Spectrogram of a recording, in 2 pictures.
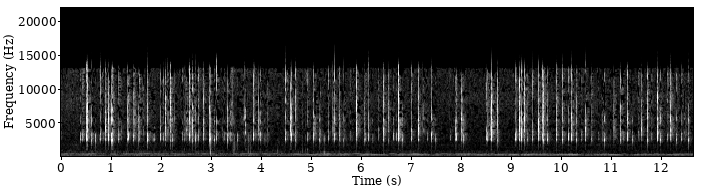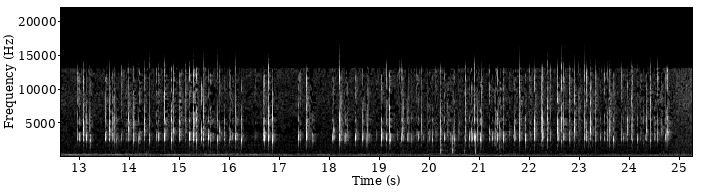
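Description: Long acrylic fingernails tapping and clicking rapidly on the frames and lenses of wire-rimmed eyeglasses, in dense runs of light clicks with brief pauses. Faint steady background tones sit underneath.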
